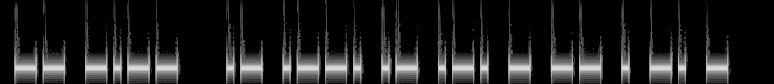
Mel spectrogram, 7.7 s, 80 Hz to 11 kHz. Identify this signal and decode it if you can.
Morse code, heard as a keyed tone, about 17 wpm, 700 Hz. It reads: MY APARTMENT
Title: Sentences from Top 1000 Words - Review Part 6 - 17wpm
